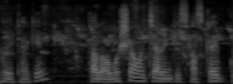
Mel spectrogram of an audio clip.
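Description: A flock of broiler chickens clucking, a string of short calls one after another.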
